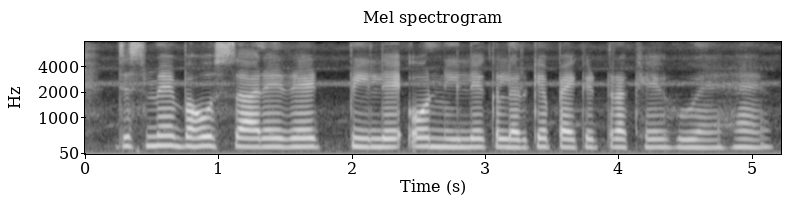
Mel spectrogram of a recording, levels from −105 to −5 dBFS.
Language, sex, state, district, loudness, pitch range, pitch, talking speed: Hindi, female, Maharashtra, Nagpur, -23 LUFS, 215-230 Hz, 220 Hz, 150 wpm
